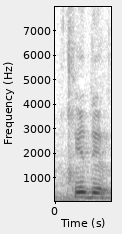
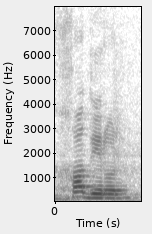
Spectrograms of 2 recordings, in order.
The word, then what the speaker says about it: خضر: Jadi yang selalu kita dengar itu Khidir, tapi terkadang juga ulama membacanya dengan Khadirun.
